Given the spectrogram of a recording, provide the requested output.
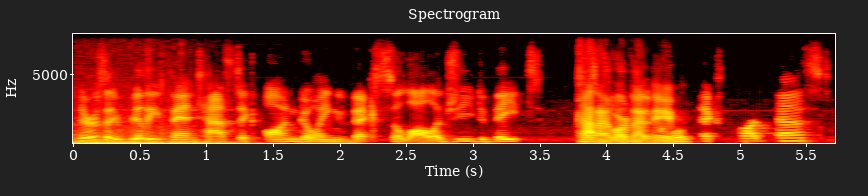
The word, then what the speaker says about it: vexillology: How are pronounced? I don't even know. Hold on. It's vexillology.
